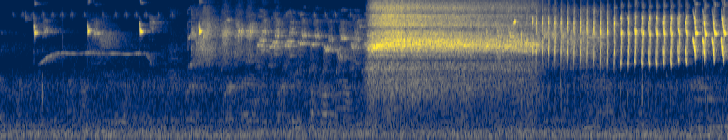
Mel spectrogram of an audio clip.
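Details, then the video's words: Lovebird in slow ngekek style: a few thin high notes at first, then from about four seconds a loud dense high chatter that breaks into rapid, evenly pulsed notes, with faint voices in the background. "Love bird slow ngekek"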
